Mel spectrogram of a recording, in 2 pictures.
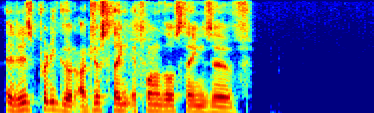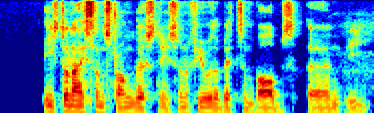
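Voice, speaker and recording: A man's voice: lowish voice, fairly even intonation, fairly quick, dark tone. A man co-hosting a podcast, telling stories with casual, sweary banter. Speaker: podcast co-host.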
